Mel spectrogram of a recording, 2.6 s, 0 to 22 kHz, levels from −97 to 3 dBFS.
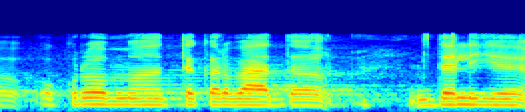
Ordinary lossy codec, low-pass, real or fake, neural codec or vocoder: none; 7.2 kHz; real; none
